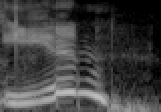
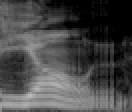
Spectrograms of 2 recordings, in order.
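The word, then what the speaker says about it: Ioan: Is it Ian? – I think it's Yon. Oh. Is how it's pronounced.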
